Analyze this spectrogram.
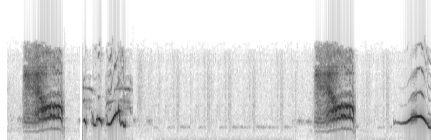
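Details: Black-naped oriole, a lure recording: a harsh nasal rasping call, then a liquid fluty whistled phrase, a long pause, another rasp, and a rising-falling whistle. A faint steady tone hums in the background.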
